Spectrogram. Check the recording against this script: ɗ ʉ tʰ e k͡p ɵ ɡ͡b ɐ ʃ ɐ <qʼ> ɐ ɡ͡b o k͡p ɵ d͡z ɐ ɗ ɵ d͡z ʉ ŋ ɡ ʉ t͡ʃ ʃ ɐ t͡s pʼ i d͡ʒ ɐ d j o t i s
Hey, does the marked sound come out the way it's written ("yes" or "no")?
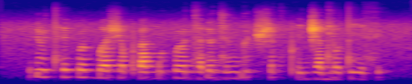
no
